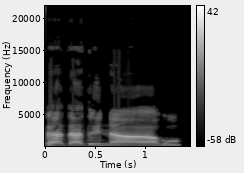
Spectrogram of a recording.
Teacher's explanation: یہ جو دوسرا دال ہے یہ ساکن آ رہا ہے، اس کے اوپر ہم نے کلکلا کرنا ہے، اس کو ہلا کے پڑھنا ہے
